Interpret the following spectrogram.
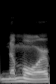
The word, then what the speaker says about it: Namor: it you know in in the movie he he he pronounces it no more but that's because he has a Hispanic accent I've watched so many people break down black panther before seeing the movie they called him Namor after seeing the movie they called him no more and it's like pick one like you're stuck with one it's not that his name changed it's just the guy pronounces it differently they say he has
